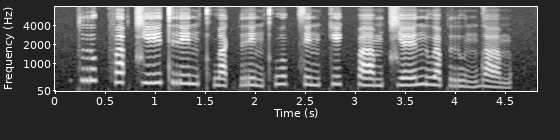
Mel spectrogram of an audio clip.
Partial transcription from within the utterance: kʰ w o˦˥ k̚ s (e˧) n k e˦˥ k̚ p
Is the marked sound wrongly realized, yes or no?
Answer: no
